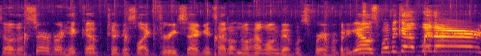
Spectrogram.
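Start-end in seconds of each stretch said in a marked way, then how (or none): 3.8-4.8 shrill, very high, loud screeching scream. Speaker reacting right after a server hiccup, screaming. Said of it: "Stop screaming!".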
